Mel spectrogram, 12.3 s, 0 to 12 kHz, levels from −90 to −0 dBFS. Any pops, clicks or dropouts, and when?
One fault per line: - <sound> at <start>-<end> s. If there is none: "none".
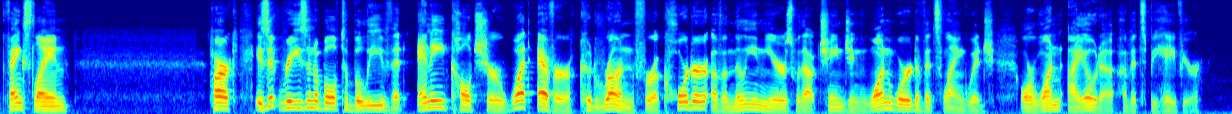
none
